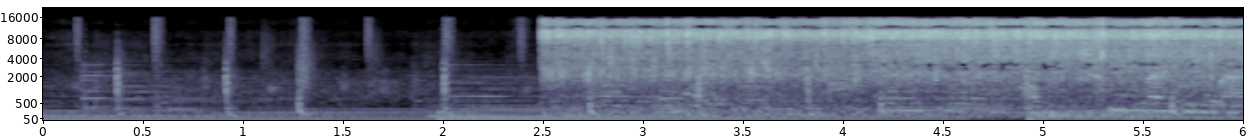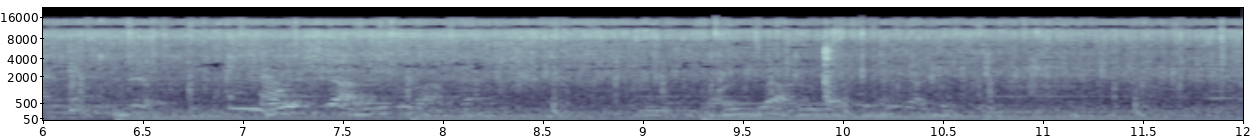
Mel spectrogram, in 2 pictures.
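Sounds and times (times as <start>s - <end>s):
pork sizzling on a griddle: 2.5s - 12.0s.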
